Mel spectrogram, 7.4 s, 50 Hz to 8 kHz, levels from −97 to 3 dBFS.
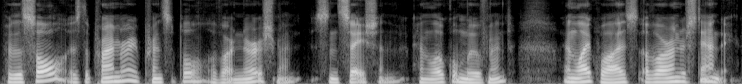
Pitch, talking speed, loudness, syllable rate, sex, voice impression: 135 Hz, 155 wpm, -18 LUFS, 5.5 syllables/s, male, masculine, adult-like, relaxed, weak, slightly dark, muffled, calm, friendly, reassuring, kind, modest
